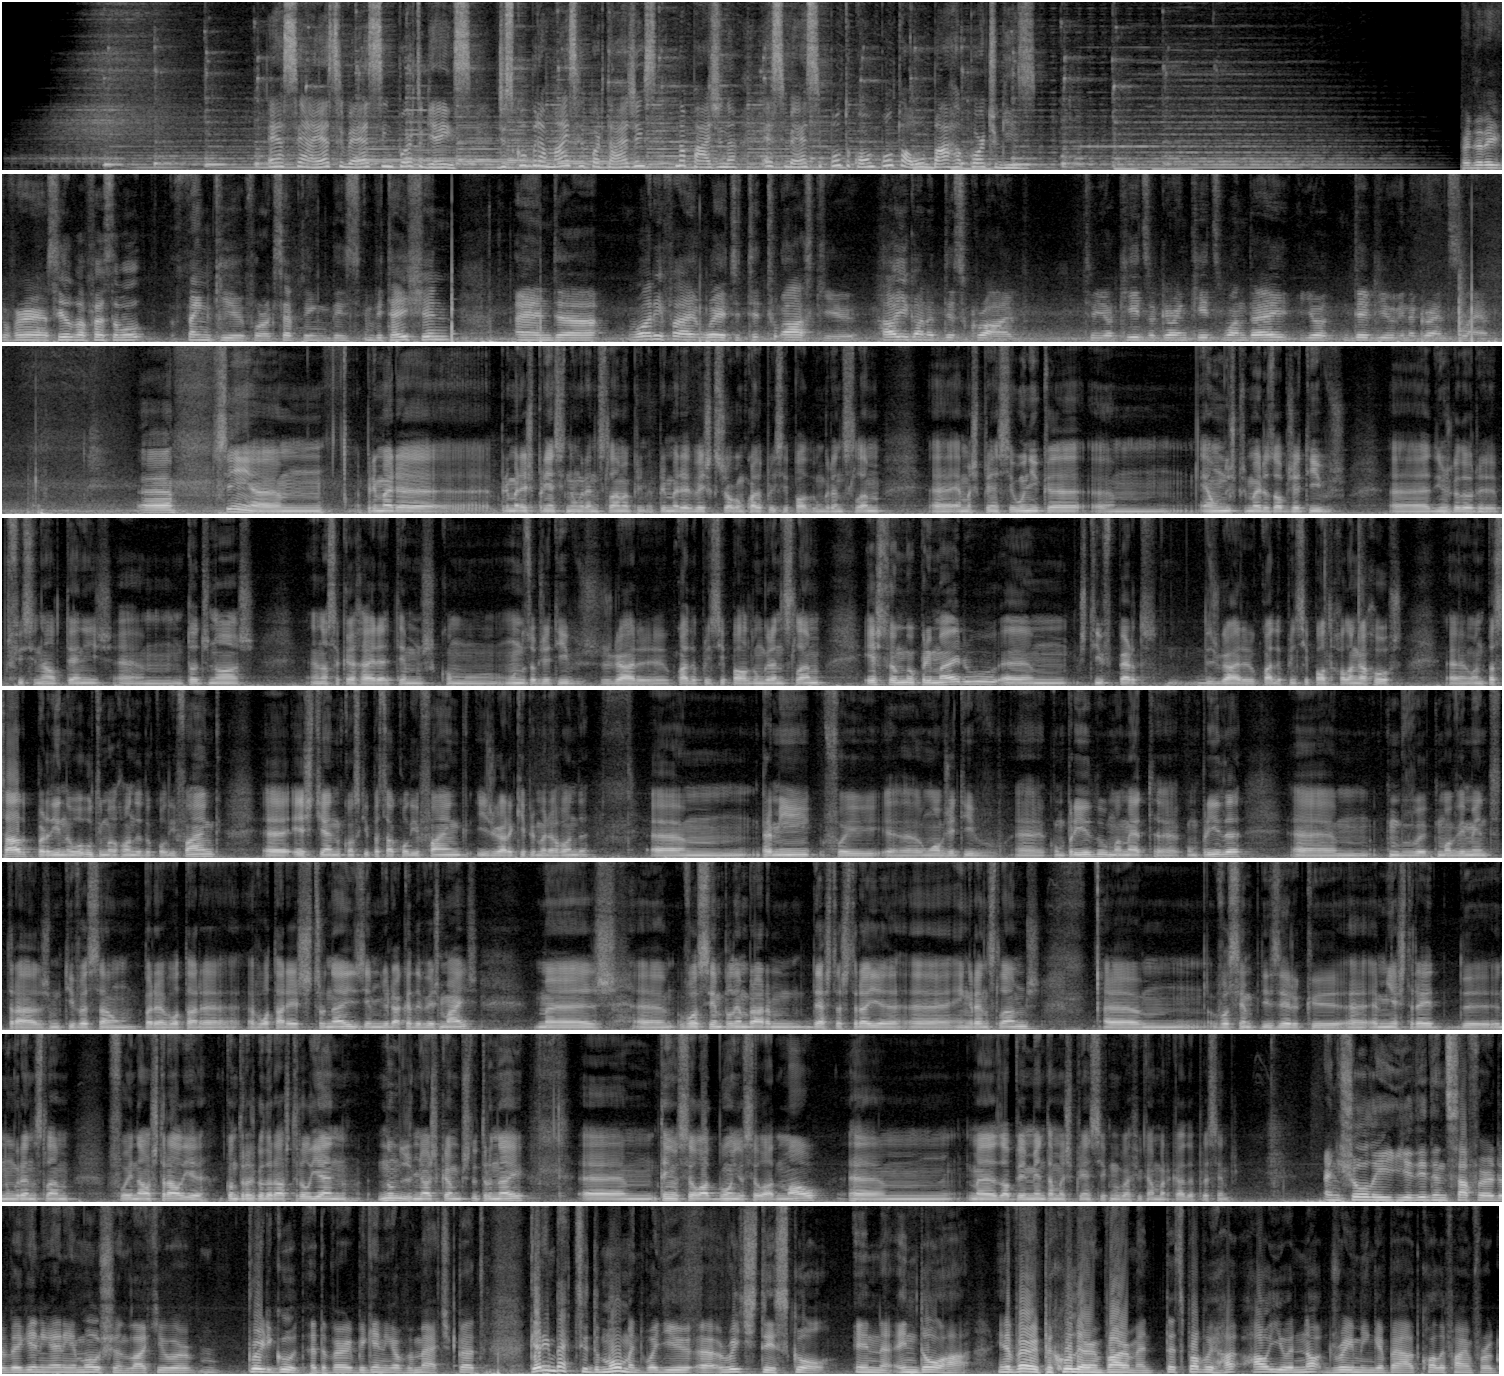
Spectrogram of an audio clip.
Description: Confira a entrevista completa clicando no ícone acima. As perguntas foram feitas em inglês e respondidas em português pelo tenista português.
